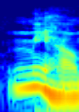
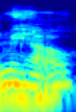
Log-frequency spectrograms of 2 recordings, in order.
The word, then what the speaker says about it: Michał: I say, my name is Michał. Ask me how to pronounce my name. So it's just M-E-H-O-W.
